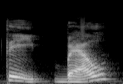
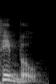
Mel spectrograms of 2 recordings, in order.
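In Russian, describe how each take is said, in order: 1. Второй слог произносится полностью, как в слове «bell». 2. Второй слог сокращён и редуцирован. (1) "иногда произносит table, bell" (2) "обычно просто был сокращает table"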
